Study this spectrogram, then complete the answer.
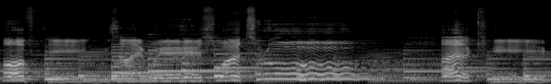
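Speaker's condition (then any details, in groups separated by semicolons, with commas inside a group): No condition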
